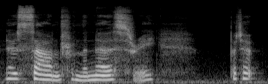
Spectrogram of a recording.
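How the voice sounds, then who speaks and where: A troubled young mother in a radio horror drama. Her voice sits fairly high and has a breathy huskiness. She speaks haltingly, with hushed, dramatic pauses and a haunted unease. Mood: haunted, uneasy. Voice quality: breathy, husky.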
